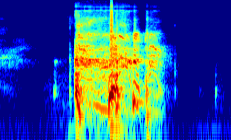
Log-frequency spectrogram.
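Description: A person coughing once, a loud, rough burst about a second long, with a sharp click in the middle of it.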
